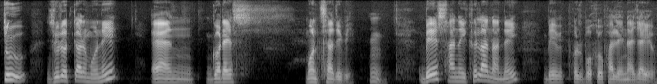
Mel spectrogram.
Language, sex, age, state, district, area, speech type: Bodo, male, 60+, Assam, Udalguri, rural, spontaneous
